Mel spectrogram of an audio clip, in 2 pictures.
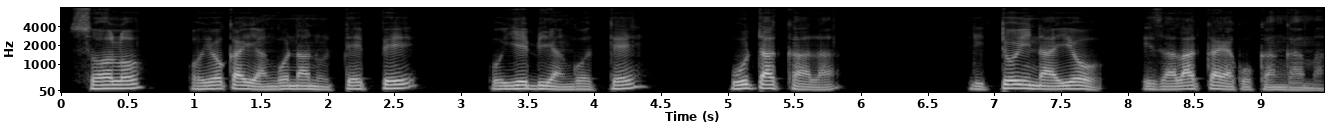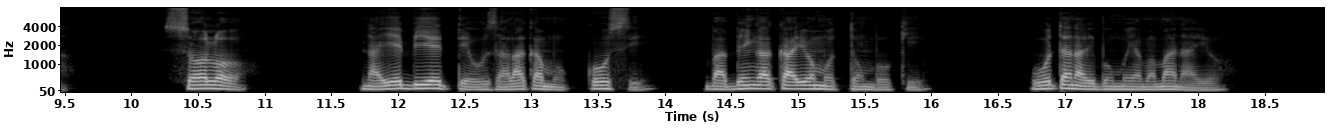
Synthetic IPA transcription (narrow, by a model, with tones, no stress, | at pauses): sɔ˦lɔ˦ | o˨jɔ˦ka˦˨ja˨ŋɡo˦na˦nu˨tɛ˦pe˦ | o˨je˦bi˦ja˨ŋɡo˦tɛ˦ | wu˦ta˦ka˨la˨ | li˨to˦i˦na˨jɔ˦ | e˨za˨la˦ka˦ja˨ko˨ka˨ŋɡa˨ma˨ | sɔ˦lɔ˦ | na˨je˦bi˦e˦te˨o˨za˨la˦ka˦mo˨ko˦si˨ | ba˨be˦ŋɡa˦ka˦jɔ˦mo˨to˨mbo˨ki˨ | wu˦ta˦na˨li˨bo˨mo˨ja˨ma˨ma˦na̰˨jɔ˦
